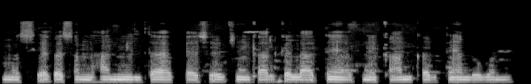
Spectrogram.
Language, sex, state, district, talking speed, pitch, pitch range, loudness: Hindi, male, Bihar, Sitamarhi, 205 wpm, 110 Hz, 110-115 Hz, -18 LUFS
